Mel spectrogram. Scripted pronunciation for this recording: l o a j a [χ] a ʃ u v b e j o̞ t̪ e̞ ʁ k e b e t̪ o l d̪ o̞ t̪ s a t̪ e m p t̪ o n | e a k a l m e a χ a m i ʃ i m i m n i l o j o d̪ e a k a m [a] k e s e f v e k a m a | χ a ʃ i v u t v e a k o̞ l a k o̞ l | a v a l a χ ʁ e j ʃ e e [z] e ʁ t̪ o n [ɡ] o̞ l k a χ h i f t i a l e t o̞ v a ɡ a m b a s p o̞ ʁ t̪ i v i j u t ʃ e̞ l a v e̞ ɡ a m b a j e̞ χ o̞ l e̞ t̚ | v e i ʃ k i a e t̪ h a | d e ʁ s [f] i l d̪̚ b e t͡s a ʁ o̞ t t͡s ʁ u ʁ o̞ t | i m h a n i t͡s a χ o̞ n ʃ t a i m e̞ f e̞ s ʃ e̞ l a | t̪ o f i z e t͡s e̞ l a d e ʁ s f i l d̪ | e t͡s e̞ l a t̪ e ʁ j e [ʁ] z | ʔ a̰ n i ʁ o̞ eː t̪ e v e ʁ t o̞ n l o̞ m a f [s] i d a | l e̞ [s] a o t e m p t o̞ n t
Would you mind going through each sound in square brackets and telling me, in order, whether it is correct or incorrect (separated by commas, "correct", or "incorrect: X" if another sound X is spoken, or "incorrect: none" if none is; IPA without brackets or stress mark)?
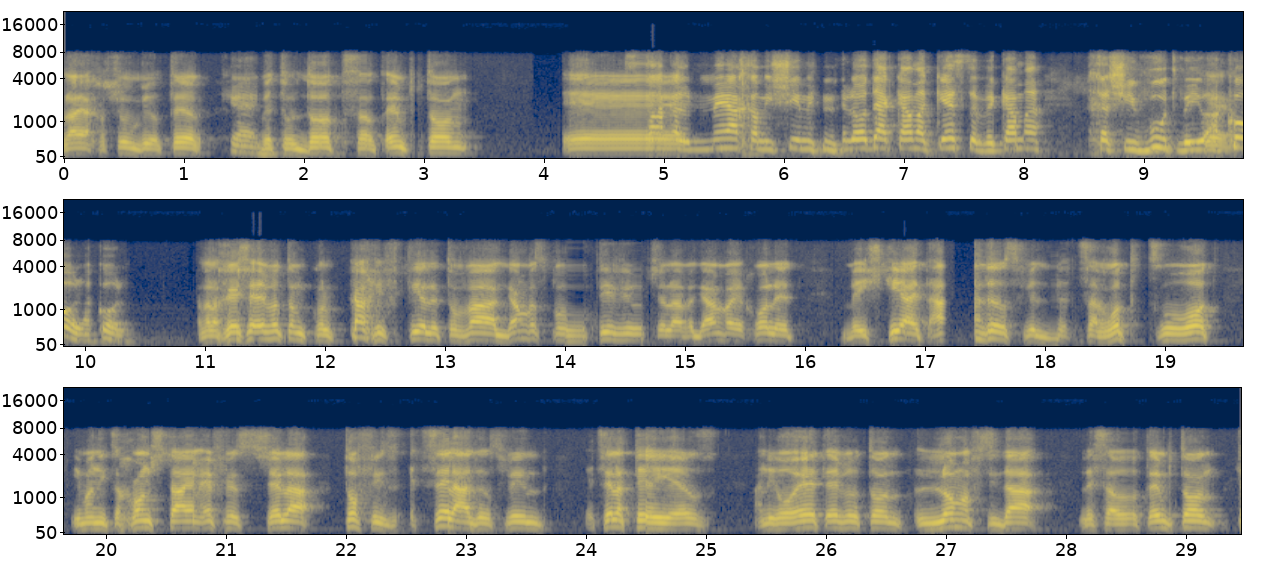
correct, correct, incorrect: v, incorrect: k, correct, correct, correct, correct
